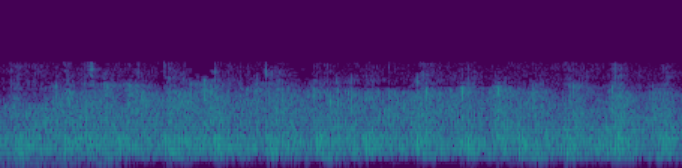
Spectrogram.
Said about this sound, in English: I want to ask all the teachers and workers, would you please stand so we can see who you are and we can give you another round of applause.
